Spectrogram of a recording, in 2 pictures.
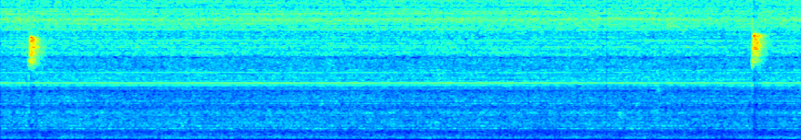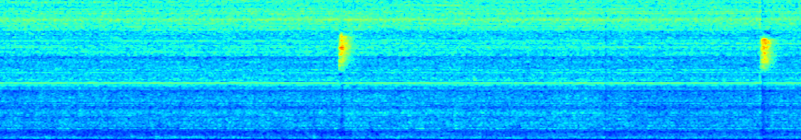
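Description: Small bird chirping through a TV's speaker: four short, high chirps about four seconds apart, over a steady hiss.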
